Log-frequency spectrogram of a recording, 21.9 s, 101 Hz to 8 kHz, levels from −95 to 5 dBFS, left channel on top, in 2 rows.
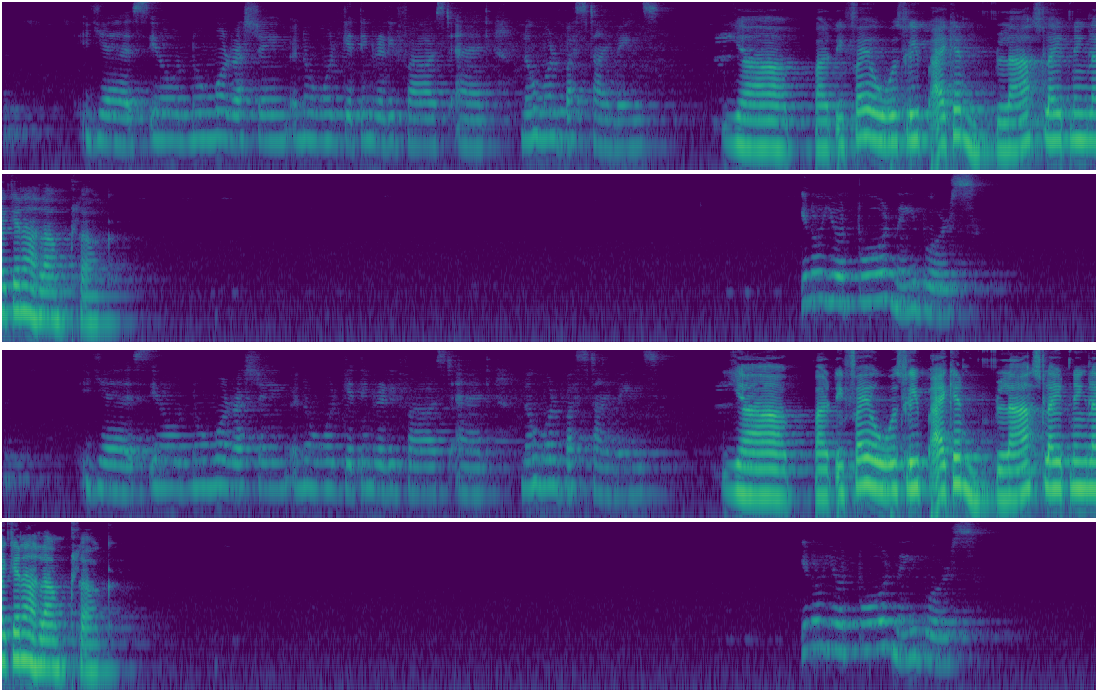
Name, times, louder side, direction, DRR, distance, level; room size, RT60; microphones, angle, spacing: voice 1, 0.8-6.6 7.1-7.4 18.9-20.7, left 1 dB, 60° left, 2.0 m, -47 dB
voice 2, 7.2-12.0, right 5 dB, 70° right, 0.7 m, -30 dB
19.0 x 17.0 x 4.5 m
head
